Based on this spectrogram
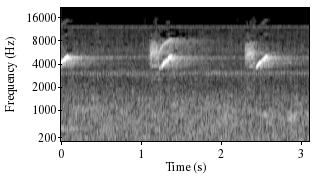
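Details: Olive-backed sunbird, also called yellow-bellied sunbird, singing while sipping nectar: short, sharp, high chirps, each a quick rising slur followed by a brief buzz, repeated about every 1.2 seconds over a steady thin high-pitched whine in the background.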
